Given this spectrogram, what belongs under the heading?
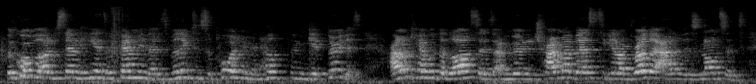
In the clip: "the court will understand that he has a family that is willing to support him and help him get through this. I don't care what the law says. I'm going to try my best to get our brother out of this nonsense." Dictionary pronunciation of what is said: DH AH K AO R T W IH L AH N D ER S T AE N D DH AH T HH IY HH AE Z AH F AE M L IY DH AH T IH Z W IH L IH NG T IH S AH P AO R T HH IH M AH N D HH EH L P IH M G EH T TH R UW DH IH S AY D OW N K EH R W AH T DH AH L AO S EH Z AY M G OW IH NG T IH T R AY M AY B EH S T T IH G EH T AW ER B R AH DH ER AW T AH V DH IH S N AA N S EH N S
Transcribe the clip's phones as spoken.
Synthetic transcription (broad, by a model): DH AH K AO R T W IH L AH N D ER S T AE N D DH AH T HH IY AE Z AH F AE M L IY DH AH T IH Z W IH L IH NG T IH S AH P AO R T HH IH M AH N HH EH L P IH M G EH T TH R UW DH IH S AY D OW N K EH R W AH T DH AH L AO S EH Z AY M G OW IH NG T IH T R AY M AY B EH S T T IH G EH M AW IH B R AH DH ER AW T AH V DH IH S N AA N S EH N S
